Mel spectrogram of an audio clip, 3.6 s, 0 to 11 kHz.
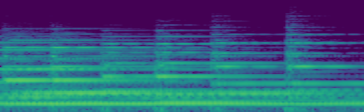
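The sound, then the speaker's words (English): The church tower chime at St. Mark's, played from a wooden console whose 9 wooden handles are each cabled to a bell in the tower, rings a slow sequence of bell notes, each strike about half a second apart over a sustained, ringing hum of overlapping tones, loud and resonant with no voices. “It's a wooden console with 9 wooden handles sticking out, each one connected by a cable to its corresponding bell up in the tower.”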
